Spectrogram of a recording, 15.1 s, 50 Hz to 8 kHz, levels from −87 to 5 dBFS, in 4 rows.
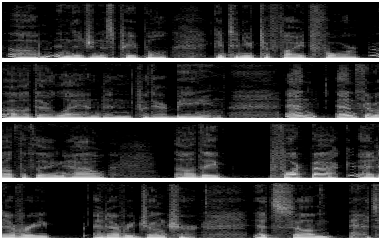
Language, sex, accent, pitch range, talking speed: English, male, American, 130-155 Hz, 125 wpm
